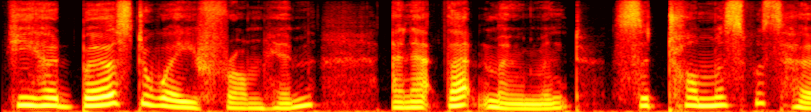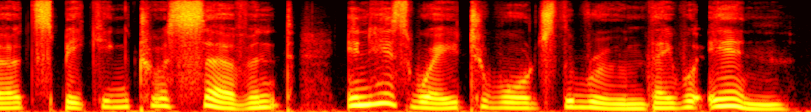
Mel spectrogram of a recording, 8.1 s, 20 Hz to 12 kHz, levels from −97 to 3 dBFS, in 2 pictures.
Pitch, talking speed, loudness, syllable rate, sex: 180 Hz, 200 wpm, -19 LUFS, 4.7 syllables/s, female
